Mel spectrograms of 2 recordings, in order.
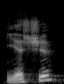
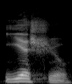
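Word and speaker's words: ещё: How do you think it's pronounced? Yeshe? Nope. Try yesho.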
